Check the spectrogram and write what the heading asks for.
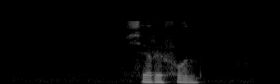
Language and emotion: Russian, neutral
